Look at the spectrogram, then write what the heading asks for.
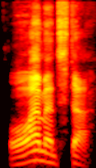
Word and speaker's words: Lemonster: It's not Leo Mister, but it is Lemonster. Like Lemon, Lemon, Stah, Lemonster.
